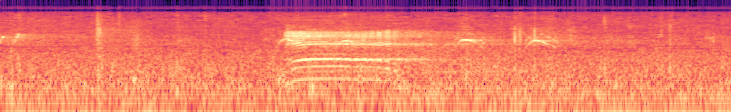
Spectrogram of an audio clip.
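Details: A single sheep's baa, about a second and a half long, steady and tremulous, rising out of low rumbling background noise, followed by faint short chirps.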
